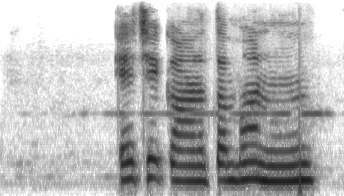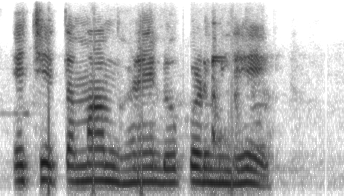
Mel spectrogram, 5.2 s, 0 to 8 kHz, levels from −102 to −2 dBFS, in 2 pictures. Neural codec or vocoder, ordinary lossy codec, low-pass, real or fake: none; Opus, 32 kbps; 7.2 kHz; real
